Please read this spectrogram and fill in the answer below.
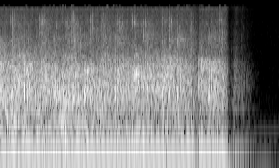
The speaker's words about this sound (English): That's it. See how simple that was? Just, can we have a little round of applause for, yeah.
